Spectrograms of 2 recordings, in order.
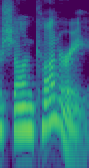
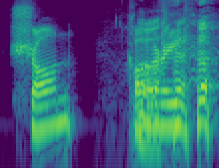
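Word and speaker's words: Sean Connery: be named in honor of the late Sir Shan Connory.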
